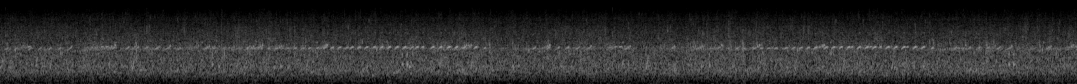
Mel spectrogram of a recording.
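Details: Kajika frogs calling in a clear stream: high, even trilled whistles at one pitch come in long bouts, two stronger runs around four and nine seconds, over a steady hiss of rushing water.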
